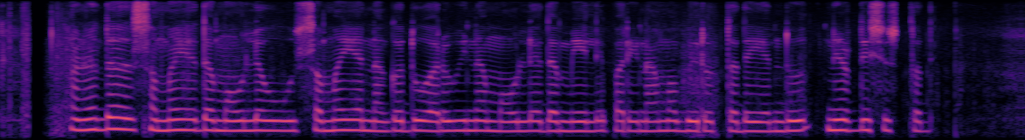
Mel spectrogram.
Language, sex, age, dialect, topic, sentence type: Kannada, female, 18-24, Mysore Kannada, banking, statement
